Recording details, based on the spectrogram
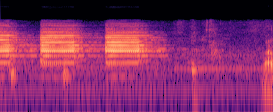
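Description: An alarm clock set for getting up for work goes off in two loud, steady electronic bursts, each about a third of a second long, followed by quieter rustling and a faint voice.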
